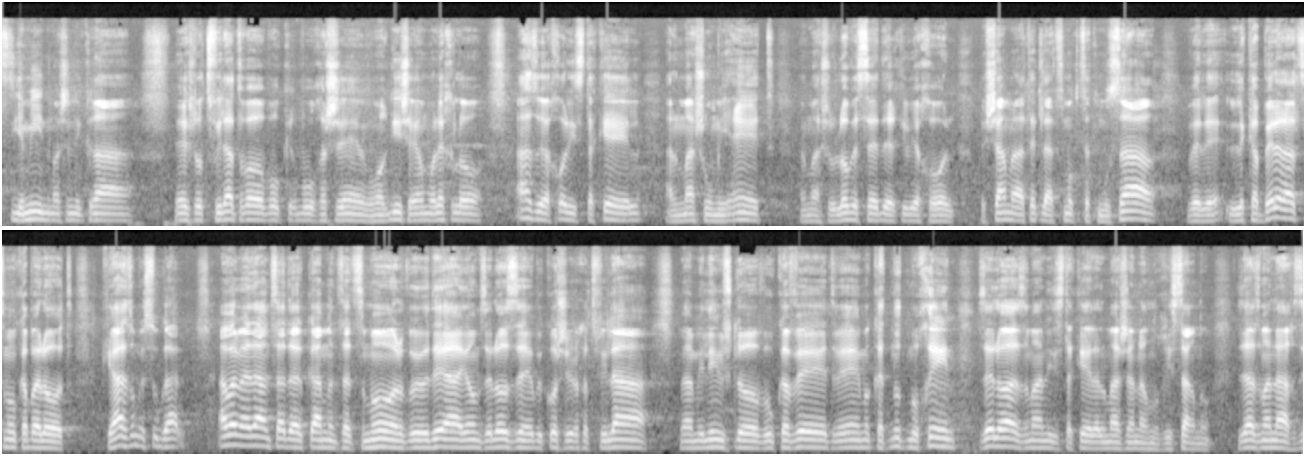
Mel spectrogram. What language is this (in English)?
Hebrew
